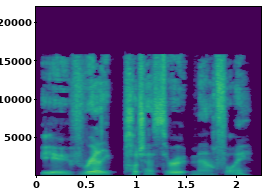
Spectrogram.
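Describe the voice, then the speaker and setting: A woman's voice: a bass voice, lively intonation, normal speed, heavily acted. A woman playing a loyal, protective teenage boy wizard in a story, speaking bluntly and sternly.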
